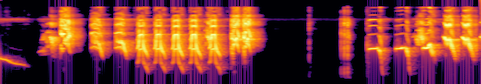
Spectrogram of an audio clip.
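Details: A Nias hill myna sings to goad lazy birds into singing: a falling whistle, then an even series of about ten harsh downslurred notes, a pause, and more sharp squawky notes.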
